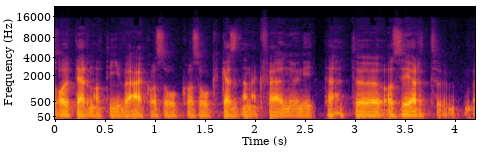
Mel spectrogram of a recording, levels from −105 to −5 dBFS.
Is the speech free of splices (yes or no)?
no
